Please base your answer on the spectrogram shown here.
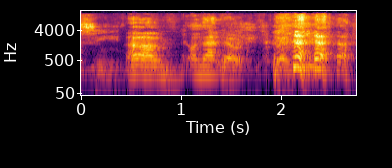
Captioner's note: laughter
